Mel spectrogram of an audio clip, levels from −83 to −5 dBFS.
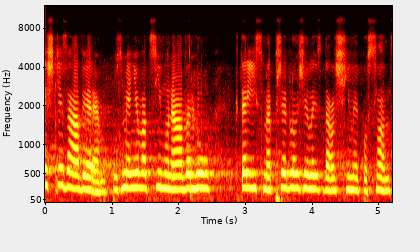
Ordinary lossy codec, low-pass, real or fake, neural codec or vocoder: Opus, 32 kbps; 7.2 kHz; real; none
